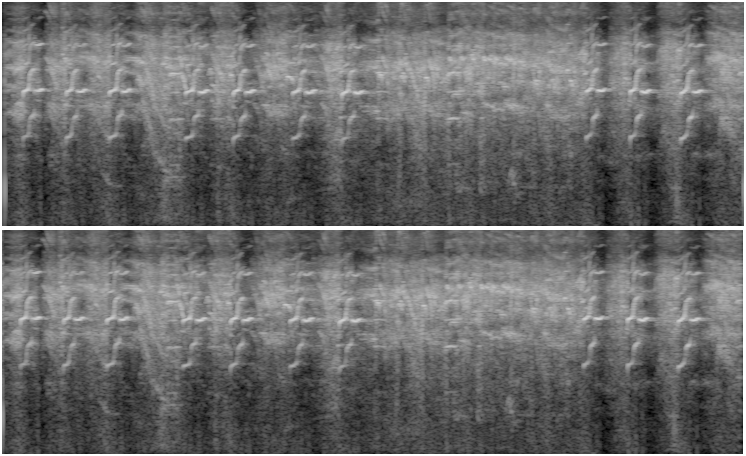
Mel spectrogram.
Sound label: Alexandrine Parakeet, Parrot Calls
